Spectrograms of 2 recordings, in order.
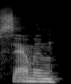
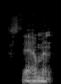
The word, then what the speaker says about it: salmon: in the case of salmon we see that the SA and Silent L would be the stress syllable salmon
